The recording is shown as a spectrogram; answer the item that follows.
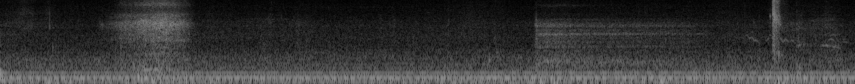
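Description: A steady low hum with a short sniff just under a second in.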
